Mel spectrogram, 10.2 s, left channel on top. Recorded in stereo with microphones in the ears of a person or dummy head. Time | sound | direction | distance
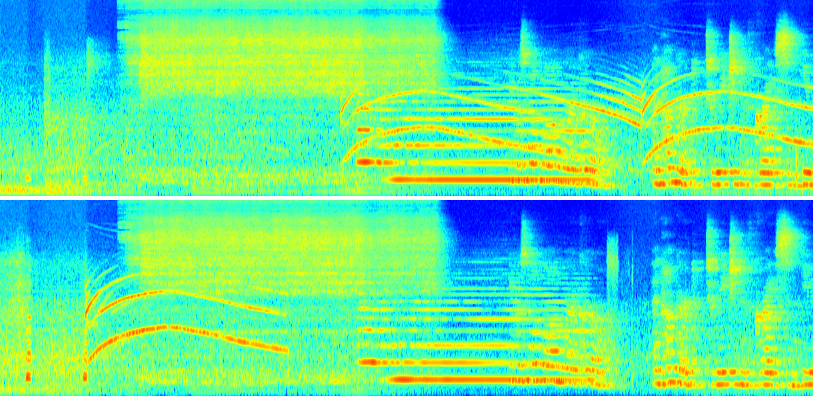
1.5 | a running tap | 55° left (ahead or behind) | 1.8 m
4.5 | a flute | 60° left (ahead or behind) | 0.8 m
6.3 | a woman speaking | 55° left (ahead or behind) | 1.0 m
